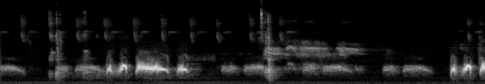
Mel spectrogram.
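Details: Thúc-style cooing of spotted doves, meant as a lure for wild doves: many low coos come close together, loud and soft notes overlapping, with a brief click and a higher drawn-out tone midway.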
